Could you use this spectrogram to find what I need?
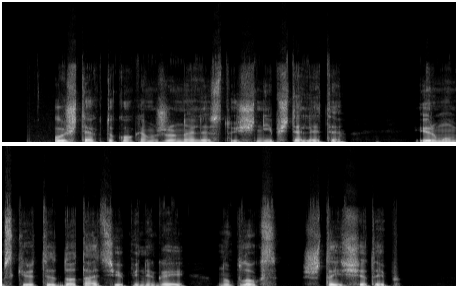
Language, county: Lithuanian, Kaunas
